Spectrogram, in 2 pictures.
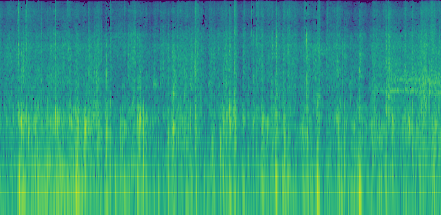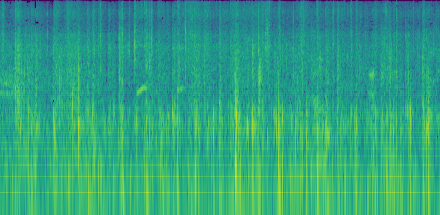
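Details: Friesian horse mares moving together in a pasture, heard as dense, irregular drumming hoofbeats thudding continuously throughout, with a faint whinny and occasional light knocks over the low rumble of many hooves.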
